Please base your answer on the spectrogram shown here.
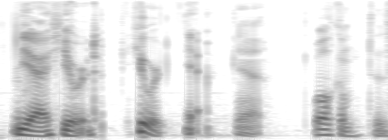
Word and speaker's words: Huard: Did I pronounce that right? Yeah, Huard.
